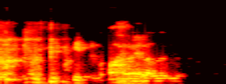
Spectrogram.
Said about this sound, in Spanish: Güey, espérate, es que empecé a toser cuando estabas hablando, perdón.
